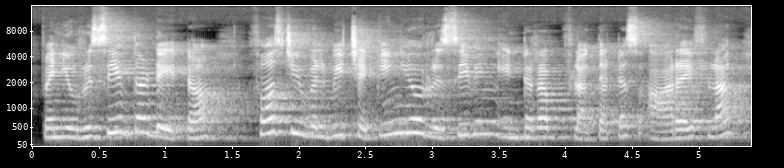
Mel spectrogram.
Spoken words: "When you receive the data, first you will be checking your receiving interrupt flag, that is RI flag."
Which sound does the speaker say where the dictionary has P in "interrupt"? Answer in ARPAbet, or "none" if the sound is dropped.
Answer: P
